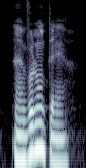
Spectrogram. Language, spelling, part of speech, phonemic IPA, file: French, volontaire, adjective / noun, /vɔ.lɔ̃.tɛʁ/, Fr-volontaire.ogg
- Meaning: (adjective) 1. voluntary, deliberate 2. volunteer 3. determined 4. wilful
